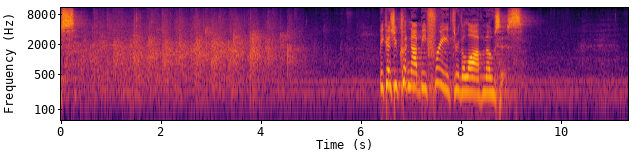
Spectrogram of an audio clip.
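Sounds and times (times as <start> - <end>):
audience applause in a large room: 0.0 - 4.9
speech: 6.4 - 9.3.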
